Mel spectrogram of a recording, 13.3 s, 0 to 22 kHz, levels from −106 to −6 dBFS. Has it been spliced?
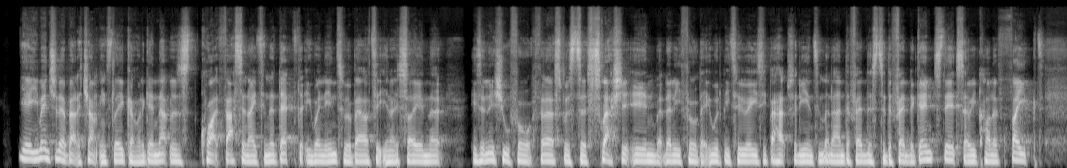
no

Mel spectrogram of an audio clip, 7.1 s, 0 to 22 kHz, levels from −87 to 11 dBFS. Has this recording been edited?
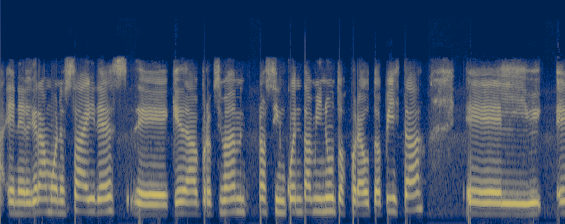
no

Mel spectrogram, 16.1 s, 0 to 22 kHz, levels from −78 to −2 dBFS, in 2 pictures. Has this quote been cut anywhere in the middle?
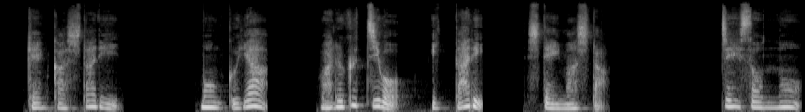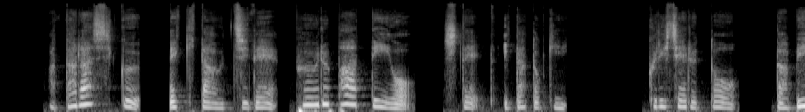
yes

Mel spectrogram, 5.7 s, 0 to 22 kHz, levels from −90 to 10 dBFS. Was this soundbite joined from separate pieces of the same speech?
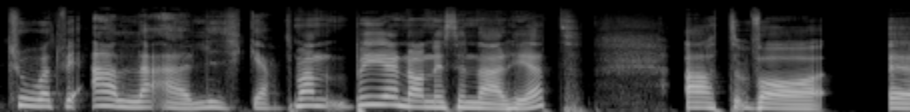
yes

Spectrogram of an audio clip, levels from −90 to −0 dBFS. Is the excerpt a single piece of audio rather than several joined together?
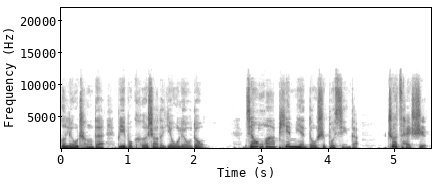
yes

